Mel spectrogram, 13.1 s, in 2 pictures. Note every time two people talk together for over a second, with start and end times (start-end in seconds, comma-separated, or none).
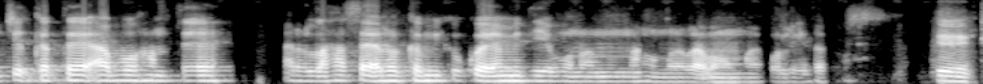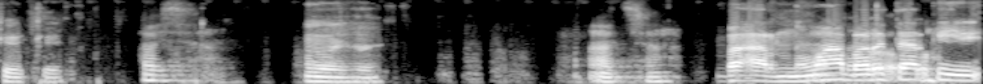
none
